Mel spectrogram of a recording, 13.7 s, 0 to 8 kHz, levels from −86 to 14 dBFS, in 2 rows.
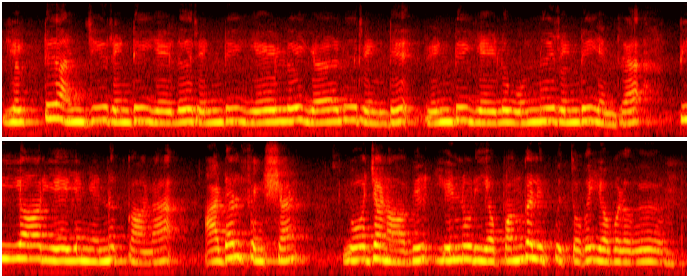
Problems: none marked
